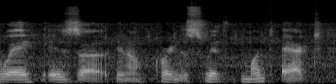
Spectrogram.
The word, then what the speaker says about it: Smith-Mundt: Smith-Mundt. Two different last names. Smith as in, just Smith, and Mundt, I think, is spelled M-U-N-D-T.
